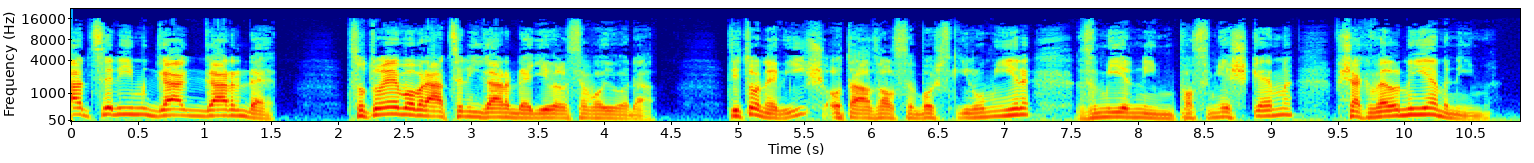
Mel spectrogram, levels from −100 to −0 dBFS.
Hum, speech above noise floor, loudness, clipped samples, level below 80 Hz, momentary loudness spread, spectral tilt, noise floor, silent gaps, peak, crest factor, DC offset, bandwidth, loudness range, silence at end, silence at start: none; 46 dB; -17 LUFS; under 0.1%; -46 dBFS; 10 LU; -5.5 dB/octave; -62 dBFS; none; 0 dBFS; 18 dB; under 0.1%; 16 kHz; 5 LU; 0.25 s; 0 s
